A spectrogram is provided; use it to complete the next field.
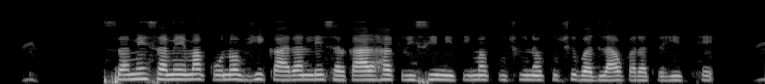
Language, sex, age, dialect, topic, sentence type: Chhattisgarhi, female, 18-24, Western/Budati/Khatahi, agriculture, statement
